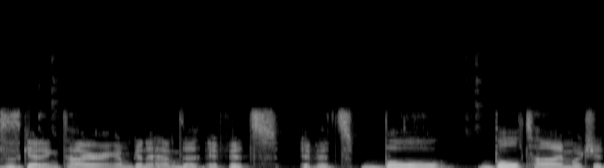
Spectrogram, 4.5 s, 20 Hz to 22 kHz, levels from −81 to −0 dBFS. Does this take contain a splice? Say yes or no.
yes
